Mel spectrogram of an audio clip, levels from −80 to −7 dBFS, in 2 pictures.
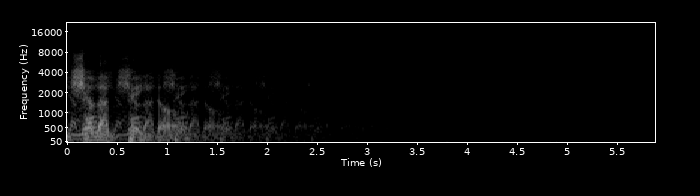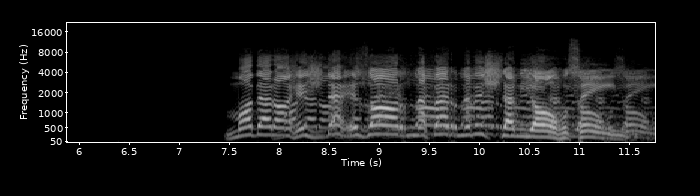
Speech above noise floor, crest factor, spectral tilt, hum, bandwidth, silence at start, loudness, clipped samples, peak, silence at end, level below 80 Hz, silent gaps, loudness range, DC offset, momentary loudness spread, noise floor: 47 dB; 22 dB; -2.5 dB/octave; 50 Hz at -85 dBFS; 12 kHz; 0 s; -32 LUFS; under 0.1%; -14 dBFS; 0 s; -70 dBFS; none; 18 LU; under 0.1%; 17 LU; -81 dBFS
